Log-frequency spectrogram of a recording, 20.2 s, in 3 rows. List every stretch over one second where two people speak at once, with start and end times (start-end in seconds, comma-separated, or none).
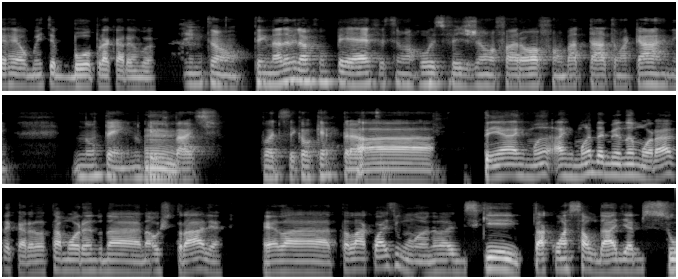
none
